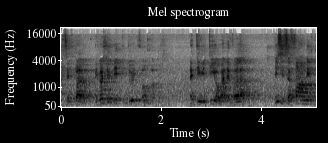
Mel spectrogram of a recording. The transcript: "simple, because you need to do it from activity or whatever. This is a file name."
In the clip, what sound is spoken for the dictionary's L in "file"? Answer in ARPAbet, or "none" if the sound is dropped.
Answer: W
